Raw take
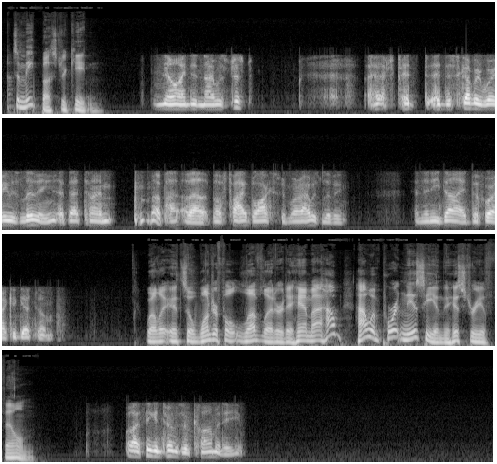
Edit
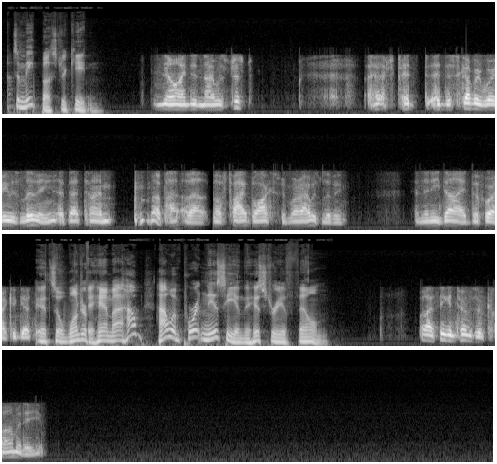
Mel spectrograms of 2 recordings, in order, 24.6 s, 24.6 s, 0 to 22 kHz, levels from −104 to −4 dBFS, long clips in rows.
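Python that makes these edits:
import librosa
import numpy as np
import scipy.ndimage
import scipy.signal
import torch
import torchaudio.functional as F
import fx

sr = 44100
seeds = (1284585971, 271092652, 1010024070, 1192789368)

y = fx.edit(x, sr, fx.fade_out_span(start_s=8.4, length_s=0.4),
    fx.cut(start_s=12.75, length_s=1.64),
    fx.cut(start_s=15.05, length_s=0.85), tone=tone)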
